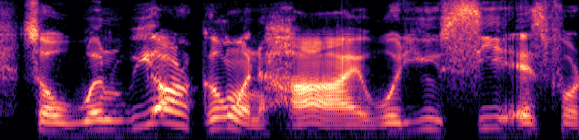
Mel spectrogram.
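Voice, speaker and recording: Recorded with a dry, close sound and no echo over a quiet background, a man talks with a non-native accent. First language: not English. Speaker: crypto trading YouTuber. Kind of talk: market analysis commentary. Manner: casual, with frequent fillers.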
